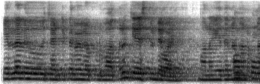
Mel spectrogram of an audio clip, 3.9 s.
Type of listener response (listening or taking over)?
listening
